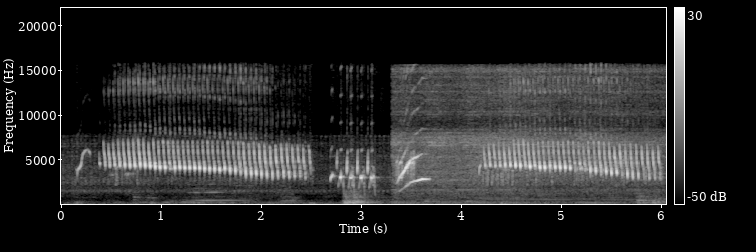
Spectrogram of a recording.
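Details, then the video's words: Male canary courting a female to mate and start nest building: a long fast silvery trill, a brief harsh burst with quick notes, a rising slur, then the rapid trill resumes. "اقوى تغريد ذكر الكناري لتجهيز انثى الكناري للتزاوج و تحفّزها على بناء العش"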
